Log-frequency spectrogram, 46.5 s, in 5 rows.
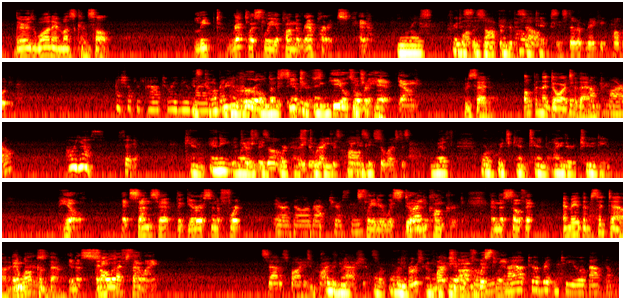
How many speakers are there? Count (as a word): five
